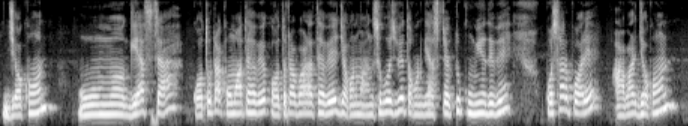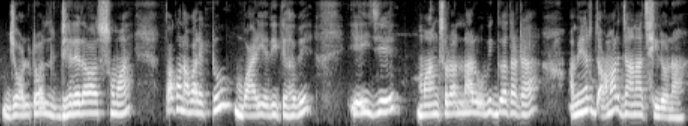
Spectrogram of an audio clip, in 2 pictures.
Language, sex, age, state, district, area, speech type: Bengali, female, 45-60, West Bengal, South 24 Parganas, rural, spontaneous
